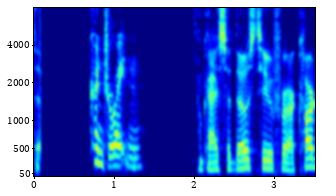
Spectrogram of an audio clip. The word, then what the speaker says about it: Chondroitin: I can't pronounce it. Chondroitin.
